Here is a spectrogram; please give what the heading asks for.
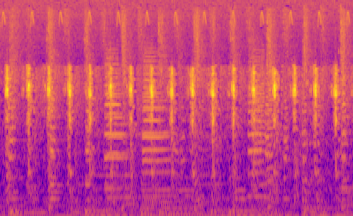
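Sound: ticking game clock timer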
